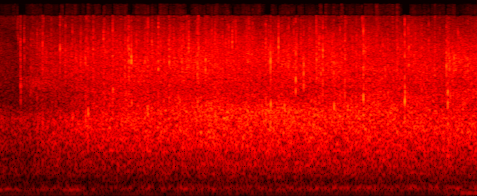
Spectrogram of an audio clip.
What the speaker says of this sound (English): I think deserves a round of applause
